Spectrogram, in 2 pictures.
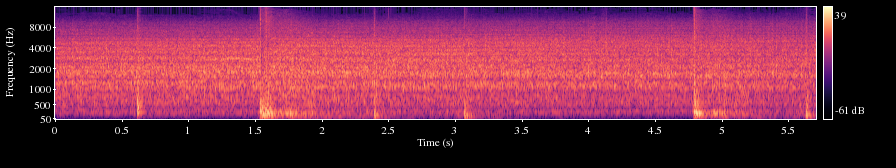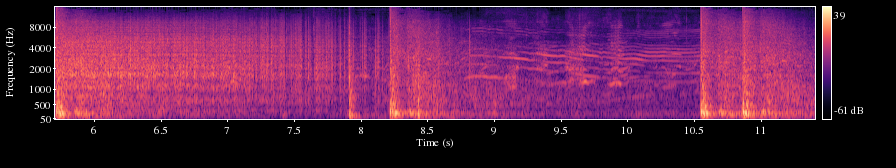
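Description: Aerial display firework shells bursting overhead: about ten sharp bangs over a dense crackling that fades away about eight seconds in, then two bangs close together near the end.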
